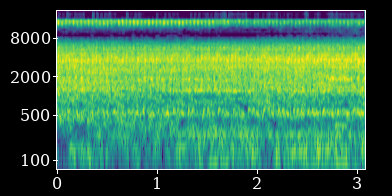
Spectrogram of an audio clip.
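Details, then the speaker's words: Suzuki Cultus EFI after tappet cover gasket and spark plugs replaced, water leak fixed and coolant refilled: steady, even idle with a light hiss, no knocks or misses, a normal idle. "सारा sound pick her चीज़ माशाल्लाह ओके है इसका।"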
